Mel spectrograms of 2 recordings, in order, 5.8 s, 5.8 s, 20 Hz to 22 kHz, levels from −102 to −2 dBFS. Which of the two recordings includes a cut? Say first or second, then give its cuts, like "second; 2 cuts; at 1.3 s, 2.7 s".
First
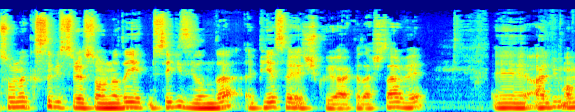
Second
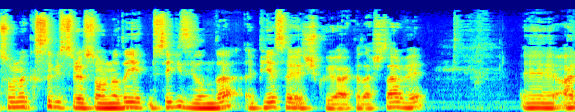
first; 1 cut; at 4.9 s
